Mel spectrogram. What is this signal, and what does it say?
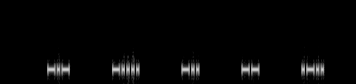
Morse code, heard as a keyed tone, about 53 wpm, spaced as for 17 wpm, 700 Hz. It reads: K6DML
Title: USA Call Signs - 5 Characters - 6x Character Spacing - 50wpm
